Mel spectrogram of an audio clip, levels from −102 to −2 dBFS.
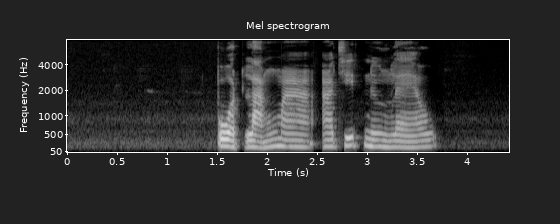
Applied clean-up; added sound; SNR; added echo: none; none; none; none.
